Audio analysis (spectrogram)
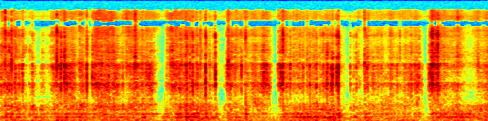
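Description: Fingertips and short nails rub and scratch the hollow pink plastic ear cups of JBL over-ear headphones held in both hands. The result is a continuous dry, crinkly scraping texture with bright edges, broken by a few brief quiet gaps.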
